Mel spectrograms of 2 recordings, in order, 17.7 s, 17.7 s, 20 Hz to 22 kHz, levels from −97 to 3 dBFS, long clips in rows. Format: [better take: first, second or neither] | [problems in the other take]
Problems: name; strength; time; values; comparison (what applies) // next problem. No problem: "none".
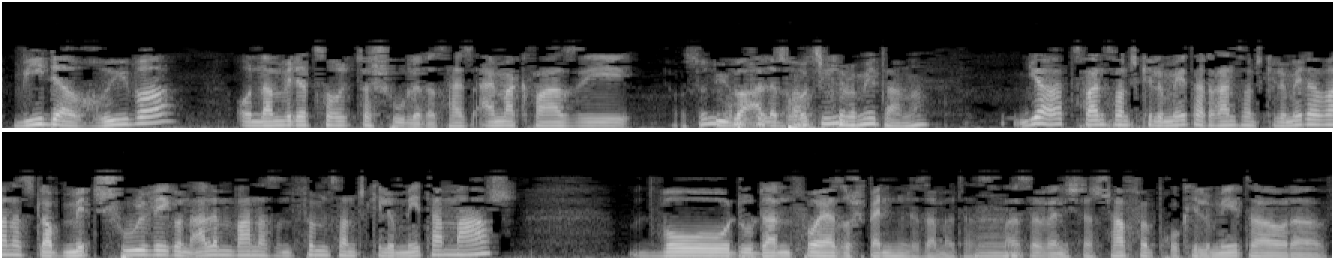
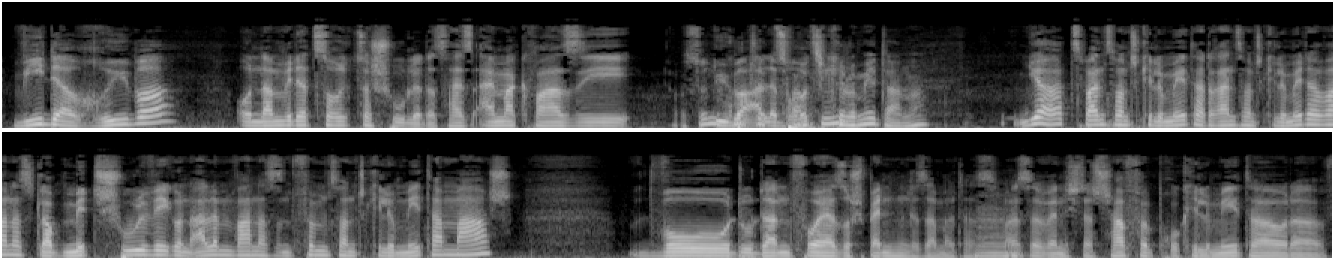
second | garbled, watery; badly; nothing above 5 kHz; slightly in the second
